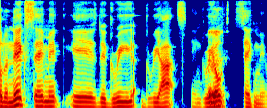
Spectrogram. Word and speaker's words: griot: The griot, pronounced griot, have been referred to as historians and storytellers.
